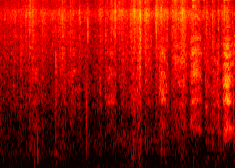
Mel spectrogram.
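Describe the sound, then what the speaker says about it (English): A dog pants in soft, rapid breaths and lets out faint whimpers and yips nearby, in a quiet room with no talking. "I just need to go look for my dog."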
